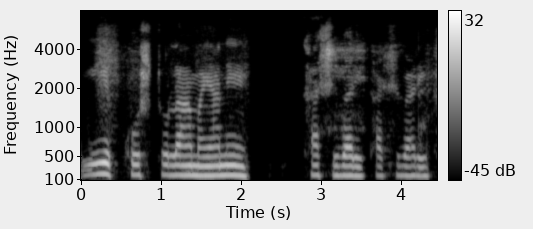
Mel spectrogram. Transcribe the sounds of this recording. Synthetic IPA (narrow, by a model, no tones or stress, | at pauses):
ekʰːosʈʰolamajane | kʰasibaɾikʰasibaɾi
